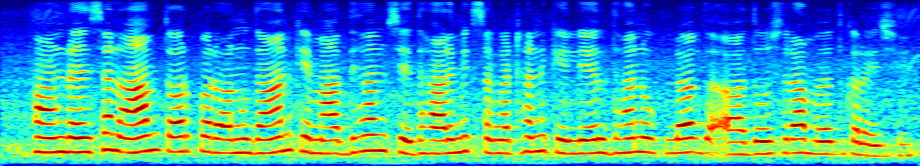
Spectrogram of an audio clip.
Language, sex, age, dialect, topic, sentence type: Magahi, female, 31-35, Western, banking, statement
